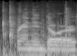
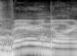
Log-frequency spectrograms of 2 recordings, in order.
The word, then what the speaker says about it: Varandor: i've never been to brandon door so uh it's baron it's varandor not brennan do i pronounce the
